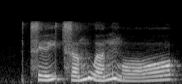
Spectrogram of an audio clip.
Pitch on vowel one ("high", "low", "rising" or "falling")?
rising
